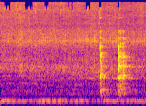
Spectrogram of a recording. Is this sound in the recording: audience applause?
no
